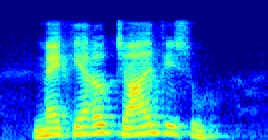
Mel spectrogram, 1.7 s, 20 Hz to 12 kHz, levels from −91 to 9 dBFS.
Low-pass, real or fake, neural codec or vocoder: 7.2 kHz; fake; codec, 16 kHz, 1 kbps, FunCodec, trained on Chinese and English, 50 frames a second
